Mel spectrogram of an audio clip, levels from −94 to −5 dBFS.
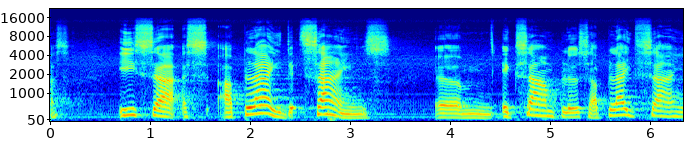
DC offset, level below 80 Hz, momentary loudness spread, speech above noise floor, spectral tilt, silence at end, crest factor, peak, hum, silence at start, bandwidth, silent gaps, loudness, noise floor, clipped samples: under 0.1%; -70 dBFS; 10 LU; 27 dB; -3 dB/octave; 0 s; 22 dB; -10 dBFS; none; 0 s; 16 kHz; none; -30 LUFS; -58 dBFS; under 0.1%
